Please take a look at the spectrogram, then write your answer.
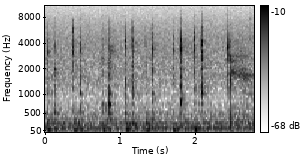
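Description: Someone typing a password on a computer keyboard, a quiet, close run of irregular light key clicks.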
